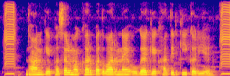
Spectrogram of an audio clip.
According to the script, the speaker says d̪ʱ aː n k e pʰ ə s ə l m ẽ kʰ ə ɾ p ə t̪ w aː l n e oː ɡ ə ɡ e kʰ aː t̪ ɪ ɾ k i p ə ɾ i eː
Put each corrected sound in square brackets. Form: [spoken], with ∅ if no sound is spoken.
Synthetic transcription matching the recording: d̪ʱ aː n k e pʰ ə s ə l m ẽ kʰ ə ɾ p ə t̪ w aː [ɾ] n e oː ɡ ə [k] e kʰ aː t̪ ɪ ɾ k i [k] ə ɾ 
